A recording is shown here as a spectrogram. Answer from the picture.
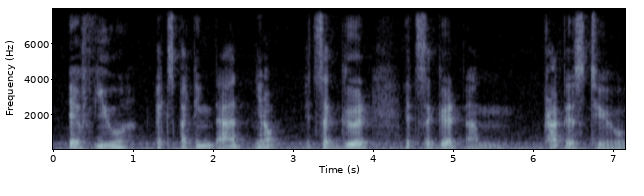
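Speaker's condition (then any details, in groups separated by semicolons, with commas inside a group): No condition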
